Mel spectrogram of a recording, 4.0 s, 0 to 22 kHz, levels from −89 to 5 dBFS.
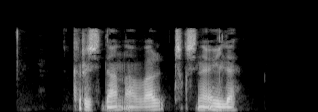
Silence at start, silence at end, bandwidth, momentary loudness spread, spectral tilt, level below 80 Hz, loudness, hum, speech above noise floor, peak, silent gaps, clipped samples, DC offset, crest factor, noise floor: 0.9 s; 1.05 s; 8 kHz; 21 LU; -4 dB/octave; -50 dBFS; -16 LUFS; none; over 74 dB; 0 dBFS; none; under 0.1%; under 0.1%; 18 dB; under -90 dBFS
